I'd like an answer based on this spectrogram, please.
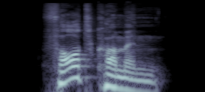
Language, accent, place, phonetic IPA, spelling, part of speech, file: German, Germany, Berlin, [ˈfɔɐ̯tkɔmən], fortkommen, verb, De-fortkommen.ogg
- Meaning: 1. to get away 2. to progress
